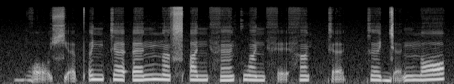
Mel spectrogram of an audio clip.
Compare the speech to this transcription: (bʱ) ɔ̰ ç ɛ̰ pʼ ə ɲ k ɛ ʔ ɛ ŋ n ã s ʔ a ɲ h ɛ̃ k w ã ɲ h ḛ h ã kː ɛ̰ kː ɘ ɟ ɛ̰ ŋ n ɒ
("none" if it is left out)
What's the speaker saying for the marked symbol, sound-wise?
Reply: bʱ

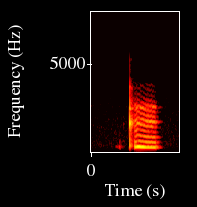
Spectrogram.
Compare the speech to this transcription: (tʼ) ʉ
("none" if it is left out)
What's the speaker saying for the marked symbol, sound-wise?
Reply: kʼ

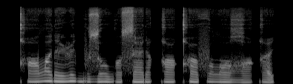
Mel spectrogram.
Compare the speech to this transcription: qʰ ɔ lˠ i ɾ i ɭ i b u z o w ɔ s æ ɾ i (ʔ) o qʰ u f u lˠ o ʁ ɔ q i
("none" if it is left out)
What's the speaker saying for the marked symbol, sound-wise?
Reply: q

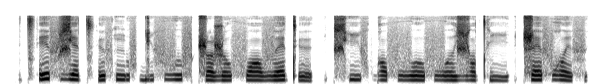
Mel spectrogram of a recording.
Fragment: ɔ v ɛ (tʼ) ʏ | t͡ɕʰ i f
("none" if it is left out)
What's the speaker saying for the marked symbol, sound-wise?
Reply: tʼ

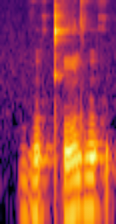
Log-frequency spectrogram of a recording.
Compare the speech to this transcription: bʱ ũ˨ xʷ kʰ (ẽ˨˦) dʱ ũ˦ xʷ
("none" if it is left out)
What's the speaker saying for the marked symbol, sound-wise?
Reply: ẽ˨˦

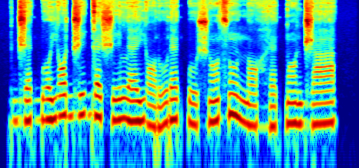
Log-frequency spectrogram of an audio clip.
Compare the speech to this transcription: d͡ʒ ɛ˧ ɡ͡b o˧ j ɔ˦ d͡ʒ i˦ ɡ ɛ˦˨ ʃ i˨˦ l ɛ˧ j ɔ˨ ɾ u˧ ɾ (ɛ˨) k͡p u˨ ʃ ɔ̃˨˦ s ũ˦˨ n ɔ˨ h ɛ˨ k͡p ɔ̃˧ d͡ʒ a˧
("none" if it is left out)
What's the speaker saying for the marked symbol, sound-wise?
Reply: ɛ˧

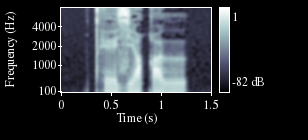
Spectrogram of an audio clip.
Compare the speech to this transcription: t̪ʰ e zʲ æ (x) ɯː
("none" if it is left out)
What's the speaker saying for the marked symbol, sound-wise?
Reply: q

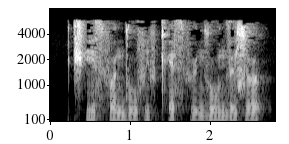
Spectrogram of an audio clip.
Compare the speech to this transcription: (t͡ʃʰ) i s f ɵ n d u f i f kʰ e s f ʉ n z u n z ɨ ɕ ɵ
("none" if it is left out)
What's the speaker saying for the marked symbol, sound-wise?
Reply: t͡ʃʰ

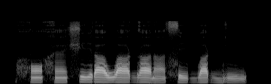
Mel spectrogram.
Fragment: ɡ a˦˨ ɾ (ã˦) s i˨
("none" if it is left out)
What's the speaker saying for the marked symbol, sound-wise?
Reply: ã˨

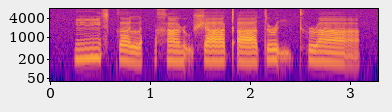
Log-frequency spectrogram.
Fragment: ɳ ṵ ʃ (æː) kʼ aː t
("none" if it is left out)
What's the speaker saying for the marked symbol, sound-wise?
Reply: aː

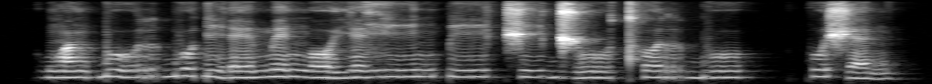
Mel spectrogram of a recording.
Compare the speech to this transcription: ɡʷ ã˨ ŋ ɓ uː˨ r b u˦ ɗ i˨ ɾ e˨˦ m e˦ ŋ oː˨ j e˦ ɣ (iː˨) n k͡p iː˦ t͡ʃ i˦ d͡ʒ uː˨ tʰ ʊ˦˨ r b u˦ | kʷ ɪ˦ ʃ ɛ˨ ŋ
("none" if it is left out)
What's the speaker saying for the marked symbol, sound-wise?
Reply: iː˦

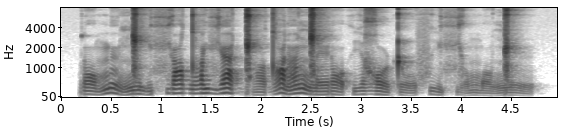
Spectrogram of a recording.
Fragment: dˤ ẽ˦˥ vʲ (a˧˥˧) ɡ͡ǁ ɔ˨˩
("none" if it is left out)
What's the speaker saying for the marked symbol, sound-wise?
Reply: a˧˥˧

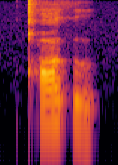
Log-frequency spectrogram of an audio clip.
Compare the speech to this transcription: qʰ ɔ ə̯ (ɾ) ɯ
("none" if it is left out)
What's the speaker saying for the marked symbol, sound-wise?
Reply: θ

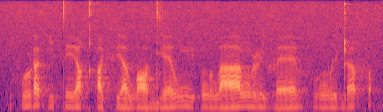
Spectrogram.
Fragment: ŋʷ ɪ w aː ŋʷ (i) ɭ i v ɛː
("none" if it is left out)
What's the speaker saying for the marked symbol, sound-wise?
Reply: i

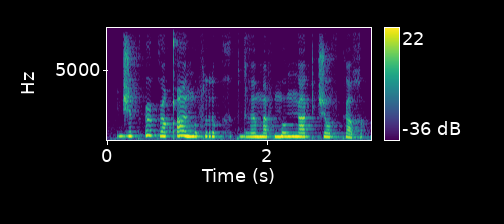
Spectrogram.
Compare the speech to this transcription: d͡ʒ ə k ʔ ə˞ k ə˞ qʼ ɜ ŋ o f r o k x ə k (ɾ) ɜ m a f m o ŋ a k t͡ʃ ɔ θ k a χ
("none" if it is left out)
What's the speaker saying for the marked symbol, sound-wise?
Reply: dʱ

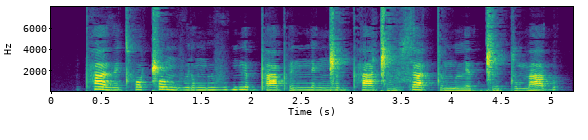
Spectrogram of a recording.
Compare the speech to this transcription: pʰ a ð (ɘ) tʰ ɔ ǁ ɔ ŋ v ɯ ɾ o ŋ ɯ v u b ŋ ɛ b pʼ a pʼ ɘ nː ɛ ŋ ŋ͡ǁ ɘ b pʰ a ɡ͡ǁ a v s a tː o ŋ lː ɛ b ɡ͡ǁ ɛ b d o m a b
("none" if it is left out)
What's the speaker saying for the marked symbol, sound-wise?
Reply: ɘ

